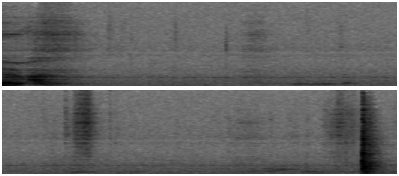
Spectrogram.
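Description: A thin wooden stick scrapes and taps lightly against wood.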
